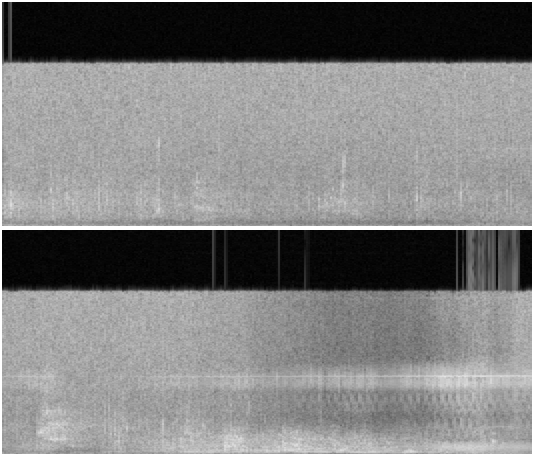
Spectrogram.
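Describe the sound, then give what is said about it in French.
A car engine approaches over steady rain noise, growing louder, then its pitch drops and slides down as the car slows and comes to a stop. “Une voiture vient de s'arrêter.”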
